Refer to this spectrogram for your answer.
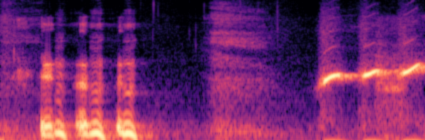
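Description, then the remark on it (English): Someone whistles to call a dog: three quick, clipped notes, a brief pause with a soft breathy sound, then a longer, steady whistle that slides gradually upward in pitch. “He puts on a catcher's glove and just starts whistling.”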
